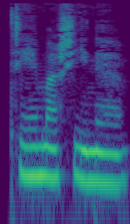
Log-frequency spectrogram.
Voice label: Tea maker in German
